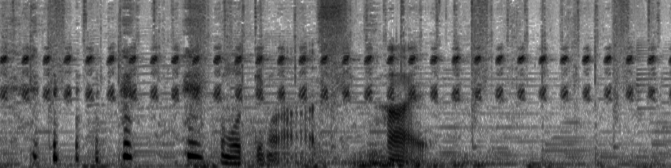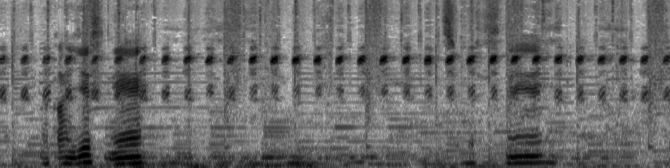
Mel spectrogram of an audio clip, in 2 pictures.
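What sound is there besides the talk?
frogs croaking outdoors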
